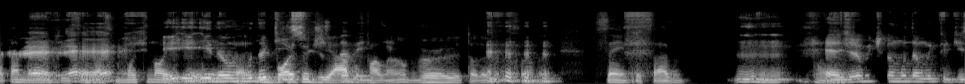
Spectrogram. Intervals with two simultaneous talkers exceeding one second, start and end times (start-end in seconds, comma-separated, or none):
1.6-4.0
